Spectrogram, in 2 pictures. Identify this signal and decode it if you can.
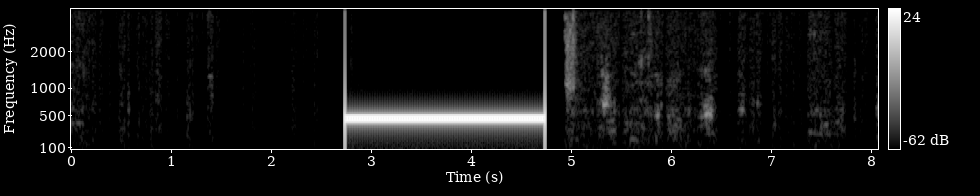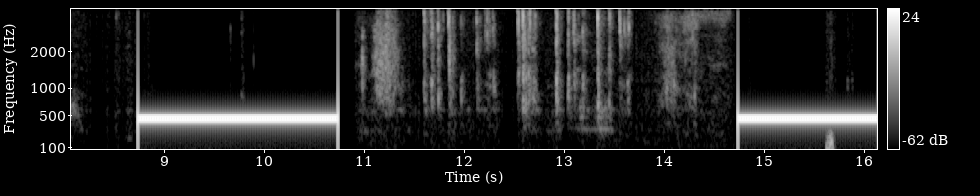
Ringback tone (North America), 440 + 480 Hz.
